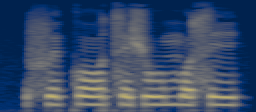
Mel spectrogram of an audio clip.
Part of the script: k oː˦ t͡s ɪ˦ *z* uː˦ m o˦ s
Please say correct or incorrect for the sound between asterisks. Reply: incorrect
